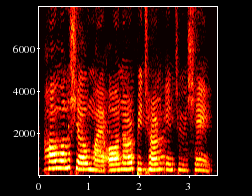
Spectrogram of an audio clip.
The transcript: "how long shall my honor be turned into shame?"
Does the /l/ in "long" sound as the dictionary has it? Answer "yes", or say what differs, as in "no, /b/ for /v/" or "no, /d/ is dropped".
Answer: no, /w/ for /l/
